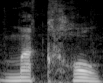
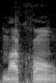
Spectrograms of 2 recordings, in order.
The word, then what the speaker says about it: Macron: Pronuncia de novo o sobrenome do Emmanuel. – Macron. – Macron, oui, c'est ça.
